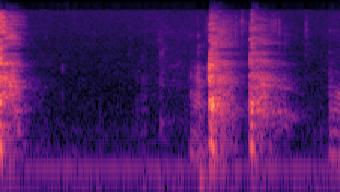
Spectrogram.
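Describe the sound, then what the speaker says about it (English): Several sharp coughs from one person, a single burst at the start followed by two close coughs and a softer one near the end, nearby and clear in a quiet indoor craft workspace. "Coughed on that one."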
